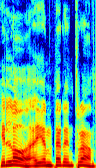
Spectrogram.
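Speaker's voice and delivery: put-on high, vampire-like Slovenian accent. Describing a childhood video, imitating Barron Trump in a Dracula-like accent. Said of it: "he spoke like a little like Dracula because his mom has got that Slovenian accent".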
